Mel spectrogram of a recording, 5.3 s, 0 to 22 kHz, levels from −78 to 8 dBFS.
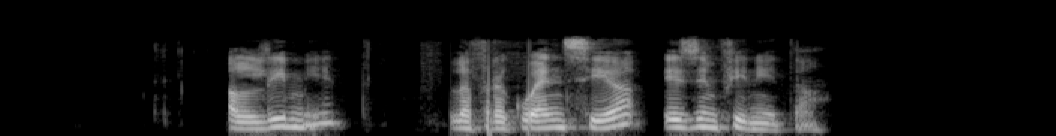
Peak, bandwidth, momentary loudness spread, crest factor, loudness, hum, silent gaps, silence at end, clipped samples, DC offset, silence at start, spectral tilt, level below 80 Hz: -2 dBFS; 8.2 kHz; 15 LU; 20 dB; -19 LUFS; none; 3.26-3.31 s; 1.15 s; under 0.1%; under 0.1%; 1.15 s; -4 dB/octave; -56 dBFS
